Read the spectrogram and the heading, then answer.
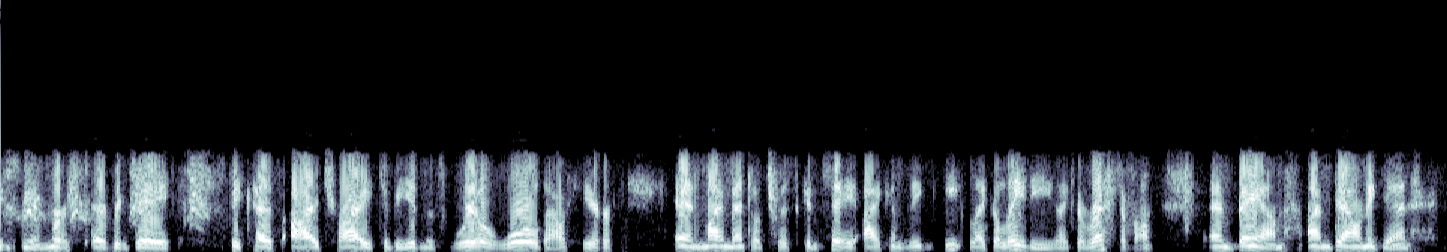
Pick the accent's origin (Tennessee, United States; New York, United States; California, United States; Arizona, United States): California, United States; from California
